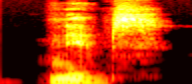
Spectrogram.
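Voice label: "nibs", Australian English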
